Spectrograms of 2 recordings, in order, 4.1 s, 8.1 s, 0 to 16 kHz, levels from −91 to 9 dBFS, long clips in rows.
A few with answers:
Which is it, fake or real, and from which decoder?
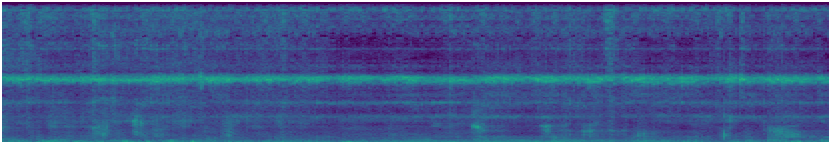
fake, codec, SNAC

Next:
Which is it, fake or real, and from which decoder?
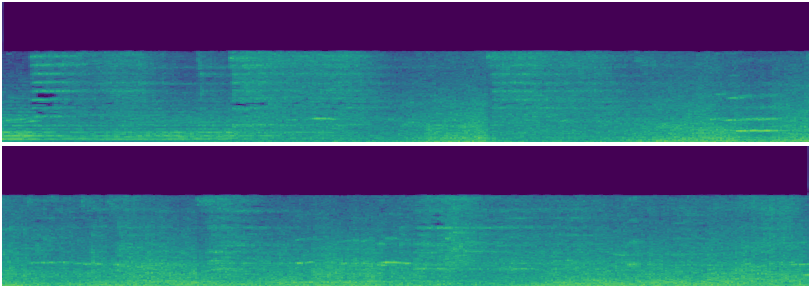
real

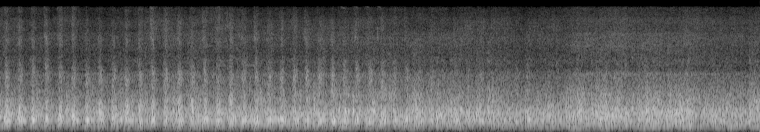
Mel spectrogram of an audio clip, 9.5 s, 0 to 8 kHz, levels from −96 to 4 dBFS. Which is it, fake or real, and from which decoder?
real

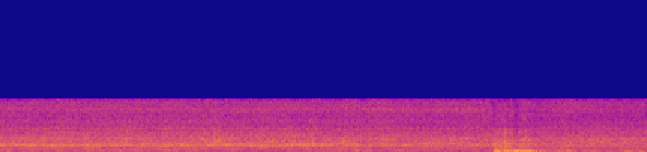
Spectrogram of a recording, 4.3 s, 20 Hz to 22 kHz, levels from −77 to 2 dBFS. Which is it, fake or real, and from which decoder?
fake, autoencoder, DAC-VAE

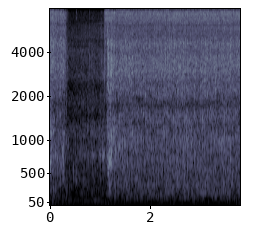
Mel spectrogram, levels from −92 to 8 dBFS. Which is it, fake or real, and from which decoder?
fake, vocoder, BigVGAN v2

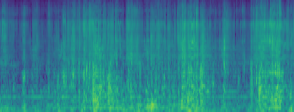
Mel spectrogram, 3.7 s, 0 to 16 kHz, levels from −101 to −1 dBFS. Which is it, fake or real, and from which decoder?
fake, vocoder, BigVGAN v2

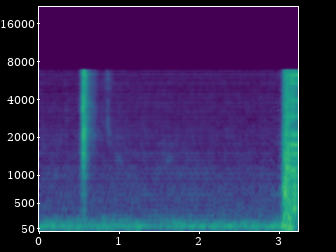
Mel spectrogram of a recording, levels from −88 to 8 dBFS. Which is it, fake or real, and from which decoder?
fake, vocoder, Vocos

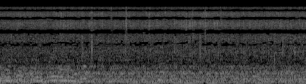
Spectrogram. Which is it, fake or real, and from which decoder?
real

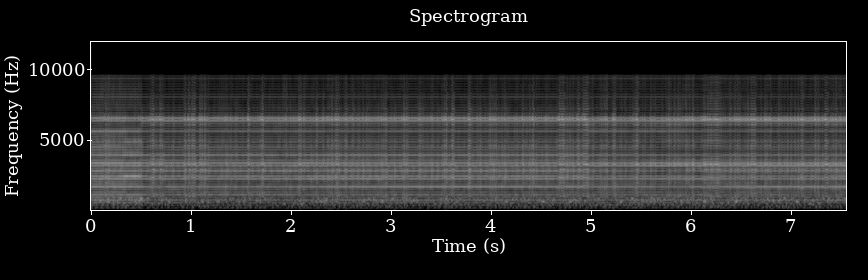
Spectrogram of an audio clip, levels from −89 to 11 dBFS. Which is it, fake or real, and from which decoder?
fake, vocoder, Vocos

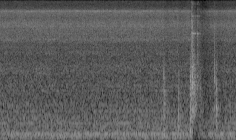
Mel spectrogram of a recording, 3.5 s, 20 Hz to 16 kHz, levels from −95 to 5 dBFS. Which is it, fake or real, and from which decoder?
real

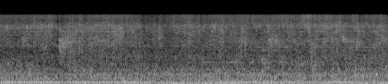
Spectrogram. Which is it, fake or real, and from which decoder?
fake, vocoder, WaveNeXt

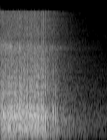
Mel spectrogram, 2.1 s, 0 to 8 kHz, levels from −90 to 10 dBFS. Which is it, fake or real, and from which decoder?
fake, autoencoder, DAC-VAE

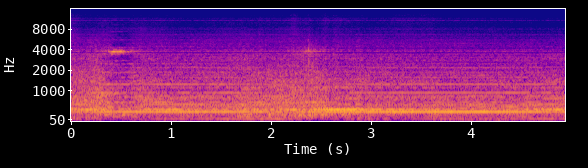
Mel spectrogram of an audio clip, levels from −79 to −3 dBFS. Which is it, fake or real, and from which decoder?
fake, autoencoder, DAC-VAE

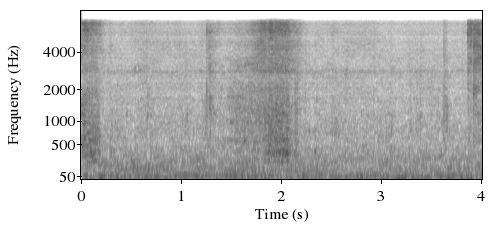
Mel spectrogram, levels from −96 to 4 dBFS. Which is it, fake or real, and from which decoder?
fake, codec, DAC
